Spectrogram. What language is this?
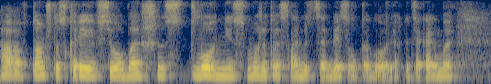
Russian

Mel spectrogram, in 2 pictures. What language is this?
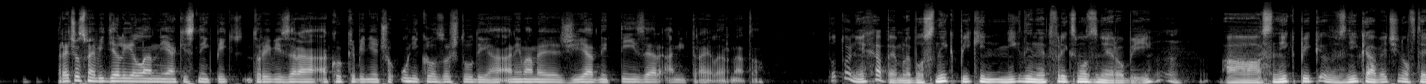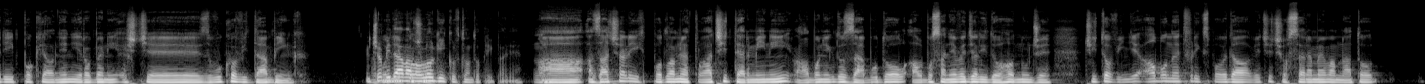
Slovak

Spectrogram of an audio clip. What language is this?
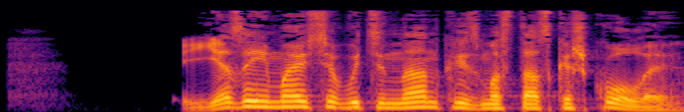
Belarusian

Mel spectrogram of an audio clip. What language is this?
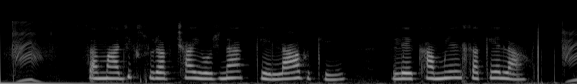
Bhojpuri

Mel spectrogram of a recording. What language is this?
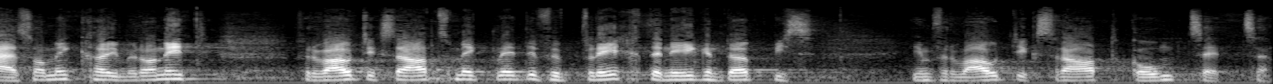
Swiss German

